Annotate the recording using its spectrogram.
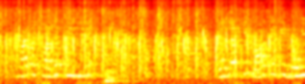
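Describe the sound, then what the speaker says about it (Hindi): Loud applause fills a hotel function room, with a crowd clapping continuously and some voices faintly audible beneath the clapping. "जोरदार तालियों से एक बार और हमारा स्वागत कीजिए।"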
